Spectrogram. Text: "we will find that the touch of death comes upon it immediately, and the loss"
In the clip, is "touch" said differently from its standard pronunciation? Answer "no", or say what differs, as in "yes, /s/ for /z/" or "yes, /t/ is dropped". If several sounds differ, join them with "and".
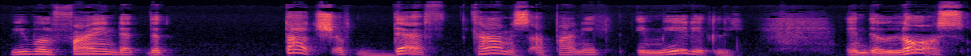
no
